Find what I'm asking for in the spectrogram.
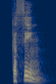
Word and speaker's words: kasing: Kasing. Kasing. Kasing. Kasing is spelled as K-A-S-I-N-G.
